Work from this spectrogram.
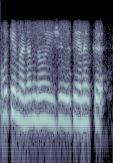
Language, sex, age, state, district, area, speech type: Tamil, female, 30-45, Tamil Nadu, Chennai, urban, conversation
